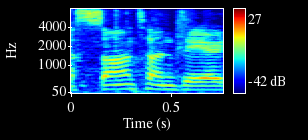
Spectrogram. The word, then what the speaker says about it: Santander: kept getting that's you know the answer now santander tell your friends tell your families tell the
